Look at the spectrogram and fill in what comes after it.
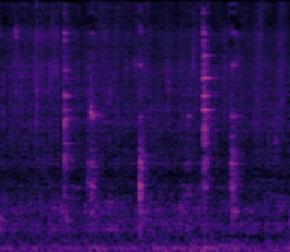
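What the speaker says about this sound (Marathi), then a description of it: "ती पण आपण छान मिक्स करून घेऊयात." Kashmiri red chili powder is stirred into a sizzling tadka for dhaba-style chole, with soft, repeated spoon strokes over a steady, quiet crackle of hot oil and no voices.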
